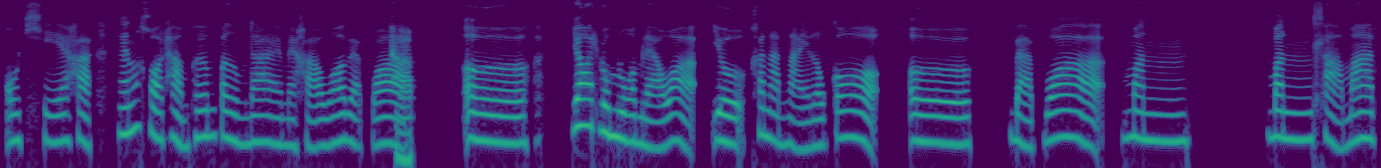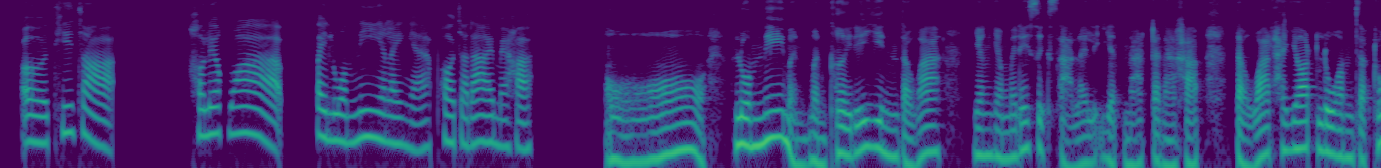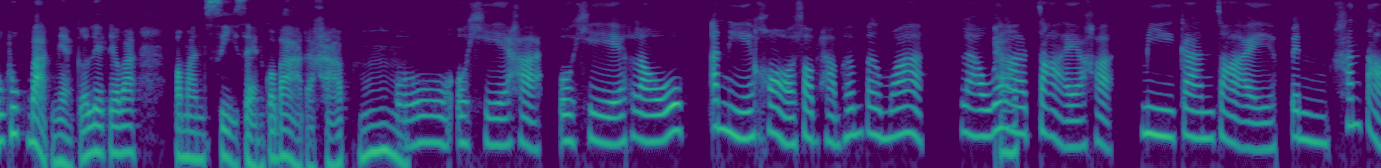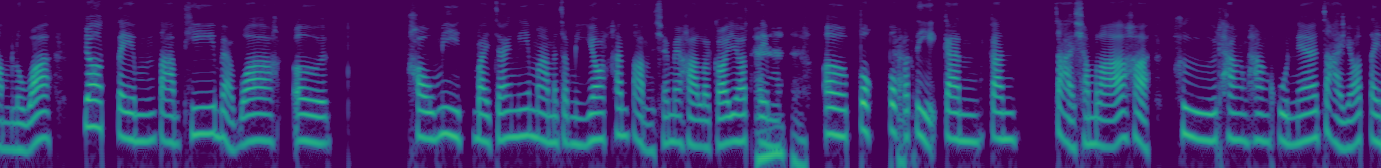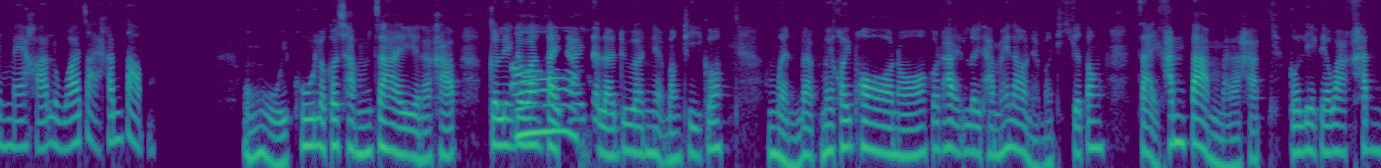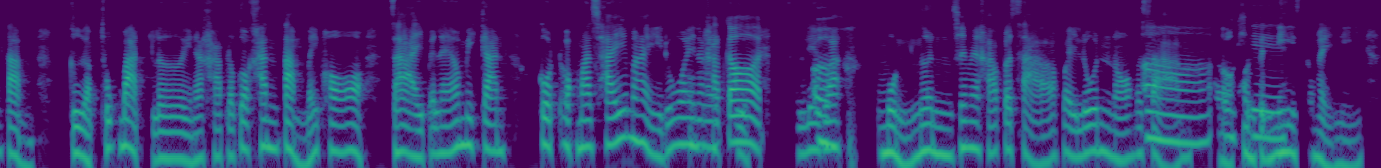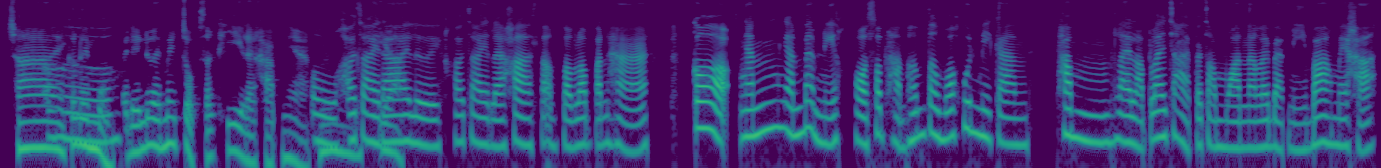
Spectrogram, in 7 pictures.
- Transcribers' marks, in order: other background noise; tapping; in English: "Oh my god"
- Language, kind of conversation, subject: Thai, advice, ฉันควรจัดการหนี้บัตรเครดิตดอกเบี้ยสูงที่เริ่มจ่ายไม่ไหวอย่างไร?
